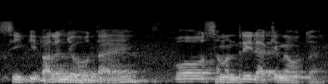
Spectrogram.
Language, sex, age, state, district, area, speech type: Hindi, male, 45-60, Uttar Pradesh, Lucknow, rural, spontaneous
